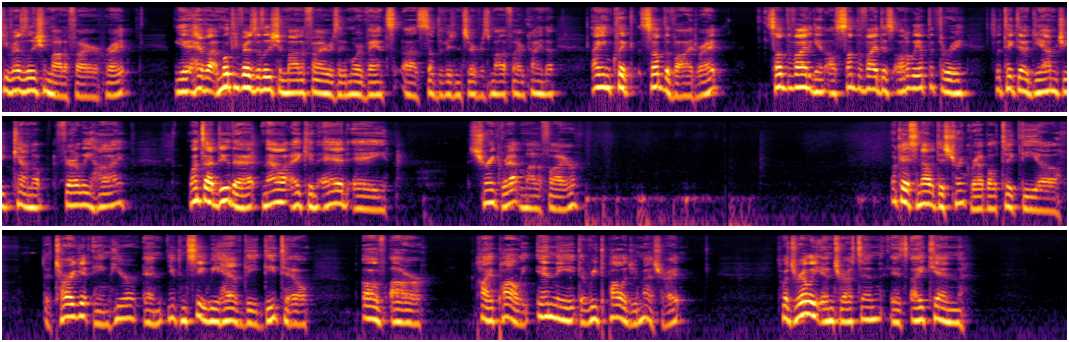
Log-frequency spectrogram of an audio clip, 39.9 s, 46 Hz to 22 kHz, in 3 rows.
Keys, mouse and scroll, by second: 0.3 click, 0.4 click, 8.0 click, 8.1 click, 9.4 click, 9.5 click, 10.4 click, 10.4 click, 17.2 click, 17.3 click, 19.5 click, 19.5 click, 22.4 Insert, 26.0 click, 26.0 click, 27.7 click, 27.7 click, 32.5 middle click, 33.7 middle click, 34.6-35.2 scroll up 1, 35.8 scroll down 1, 37.6 click, 37.7 click.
